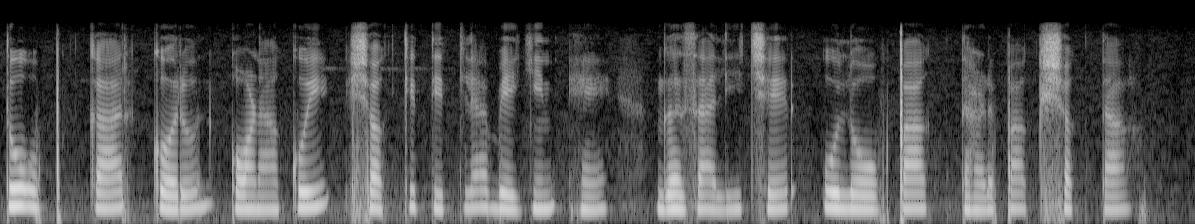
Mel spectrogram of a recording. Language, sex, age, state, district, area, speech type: Goan Konkani, female, 18-30, Goa, Salcete, rural, read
